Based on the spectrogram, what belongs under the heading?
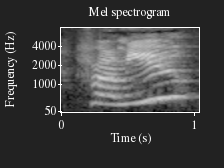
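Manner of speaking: rising incredulous question; mock disbelief. Host mocking Ty's claim, incredulous rise. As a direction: scoff at the idea, rising.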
